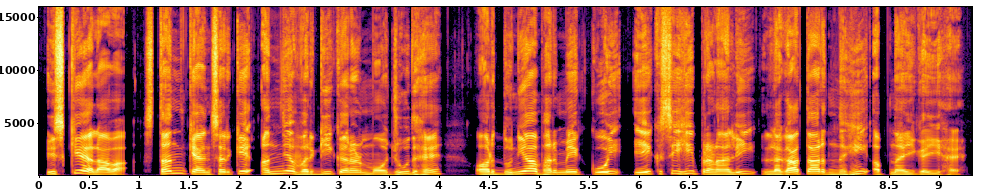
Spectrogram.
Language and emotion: Hindi, neutral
